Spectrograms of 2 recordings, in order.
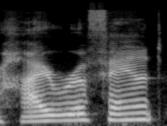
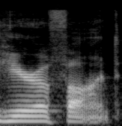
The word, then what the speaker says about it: hierophant: word is spoken um casey weigh in how do you say it i say it both ways i say it always too super floody with the hero font yeah or the hierophant it doesn't matter but yeah amy um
